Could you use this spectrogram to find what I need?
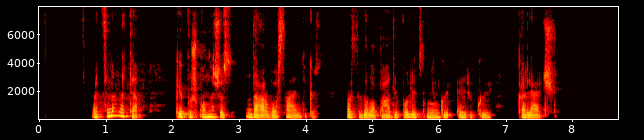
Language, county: Lithuanian, Kaunas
